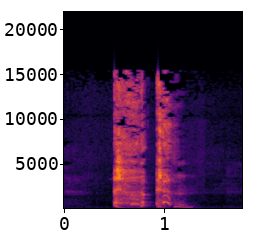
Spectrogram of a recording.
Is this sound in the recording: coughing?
yes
